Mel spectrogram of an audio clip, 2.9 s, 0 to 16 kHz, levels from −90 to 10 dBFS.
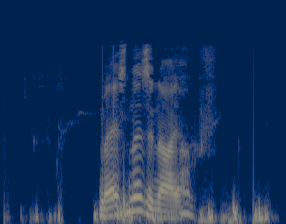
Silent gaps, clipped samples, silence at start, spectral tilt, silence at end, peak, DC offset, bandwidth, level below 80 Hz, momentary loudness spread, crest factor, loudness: none; under 0.1%; 0.35 s; -6 dB/octave; 0.15 s; -18 dBFS; under 0.1%; 7.6 kHz; -50 dBFS; 20 LU; 18 dB; -35 LUFS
